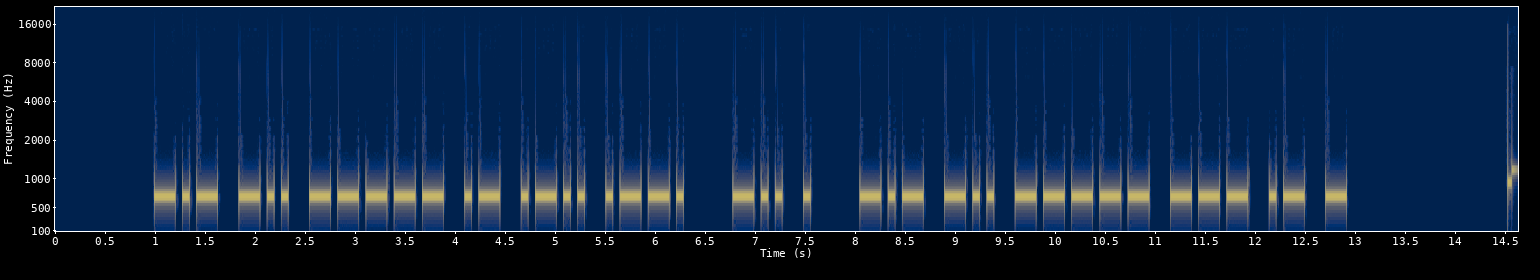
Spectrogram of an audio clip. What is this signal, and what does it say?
Morse code, heard as a keyed tone, about 17 wpm, 700 Hz. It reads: KD0ALP DE KD0OAT
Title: USA Callsign DE Callsign 17wpm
